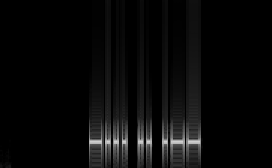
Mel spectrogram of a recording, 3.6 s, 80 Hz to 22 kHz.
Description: Morse code, heard as a keyed tone, about 22 wpm, 700 Hz. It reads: BIW
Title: USA Call Sign Postfixes - 3 Letters 22wpm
